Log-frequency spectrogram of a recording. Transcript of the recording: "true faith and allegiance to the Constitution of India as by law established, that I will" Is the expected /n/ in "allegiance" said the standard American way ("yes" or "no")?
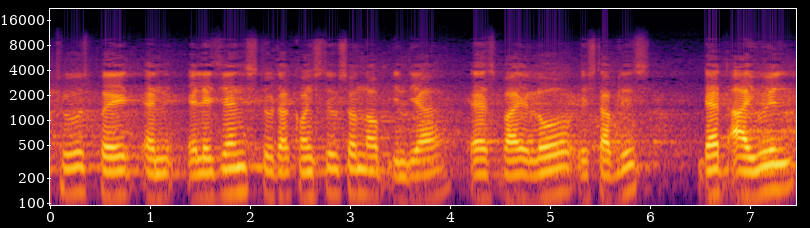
yes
